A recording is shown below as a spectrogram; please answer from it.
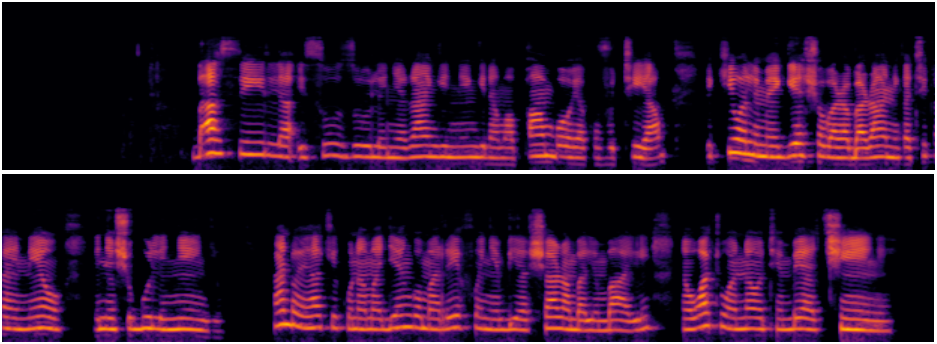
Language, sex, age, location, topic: Swahili, female, 18-24, Nairobi, government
